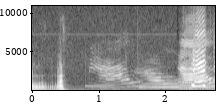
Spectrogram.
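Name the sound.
many cats meowing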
